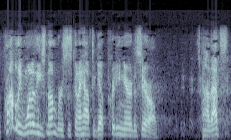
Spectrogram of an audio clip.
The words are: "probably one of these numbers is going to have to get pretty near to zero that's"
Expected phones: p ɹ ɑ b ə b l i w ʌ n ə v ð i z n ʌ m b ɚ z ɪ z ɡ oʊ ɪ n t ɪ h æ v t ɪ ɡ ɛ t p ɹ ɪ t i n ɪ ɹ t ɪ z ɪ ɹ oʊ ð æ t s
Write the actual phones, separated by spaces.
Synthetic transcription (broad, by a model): p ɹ ɑ b ə b l i w ʌ n ə v ð i z n ʌ m b ɚ z ɪ z ɡ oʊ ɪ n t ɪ h æ f t ɪ ɡ ɛ t p ɹ ɪ t i n ɪ ɹ t ɪ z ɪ ɹ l ð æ t s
